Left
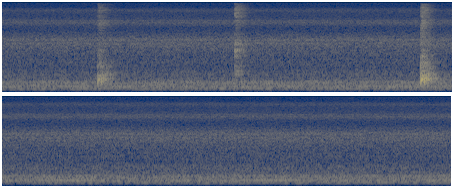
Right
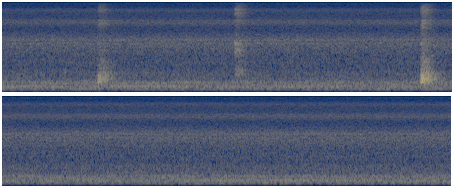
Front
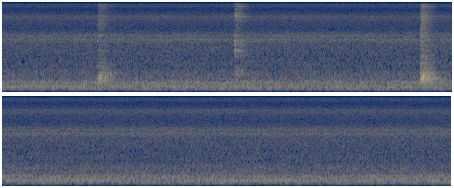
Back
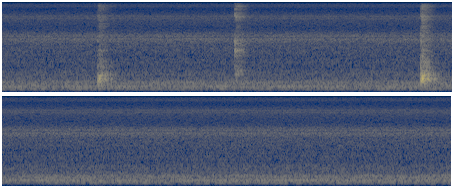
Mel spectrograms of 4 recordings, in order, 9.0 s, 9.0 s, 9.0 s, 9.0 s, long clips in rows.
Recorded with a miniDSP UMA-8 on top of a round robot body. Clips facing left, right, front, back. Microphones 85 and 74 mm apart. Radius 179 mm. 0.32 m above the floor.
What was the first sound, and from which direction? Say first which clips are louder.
A clap: even, back 2 dB; 105° left.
